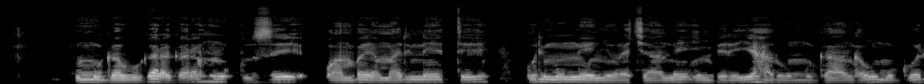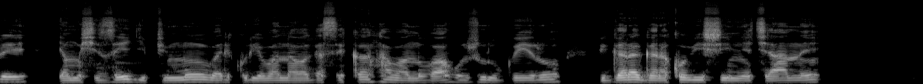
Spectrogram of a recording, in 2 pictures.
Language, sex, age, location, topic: Kinyarwanda, male, 18-24, Kigali, health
